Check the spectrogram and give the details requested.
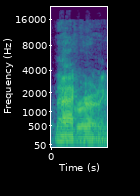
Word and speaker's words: Groening: Matt Groening. Sorry, Matt Groening, or Groening, I think is how you say his name.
